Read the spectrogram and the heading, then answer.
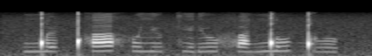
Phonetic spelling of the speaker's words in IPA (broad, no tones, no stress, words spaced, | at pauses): ŋ͡ǃøǃʰahu lʲukʲøɾʲufa ŋ͡ǃuɡ͡ǃu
